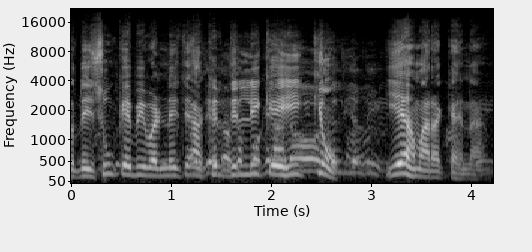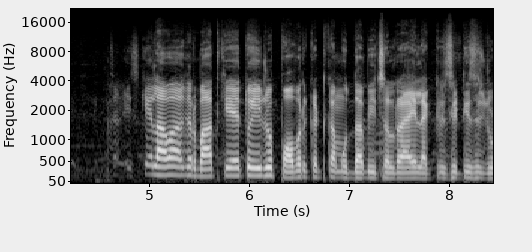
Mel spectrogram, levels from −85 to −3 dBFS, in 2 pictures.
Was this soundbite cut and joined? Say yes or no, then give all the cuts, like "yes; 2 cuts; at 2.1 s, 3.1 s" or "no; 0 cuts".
no; 0 cuts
